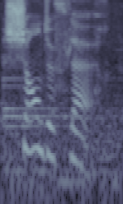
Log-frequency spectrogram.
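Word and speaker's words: Champs de Fleurs: just like I imagine Champs de floors how do you say that it's Shand Flur it means Field of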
